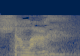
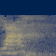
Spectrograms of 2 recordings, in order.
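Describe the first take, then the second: First: A full vowel separates the sh and l. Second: The sh runs straight into the l. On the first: The request is more demanding and definitive. "There are two ways to say send" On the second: The request is lighter. "shlach is lighter"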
